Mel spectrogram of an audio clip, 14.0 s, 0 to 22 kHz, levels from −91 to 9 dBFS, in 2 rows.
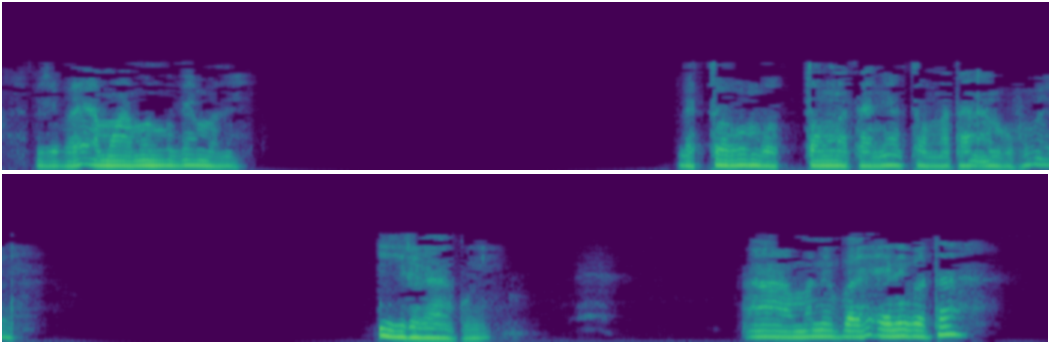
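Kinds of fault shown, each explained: MP3 compression: Throughout the speech, nothing above 5 kHz survives, and weak frequency lines flicker between frames, giving a heavy watery, swirling texture and metallic chirps on s sounds. This points to a bitrate near 16 kbps, likely from an MP3 encoder.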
